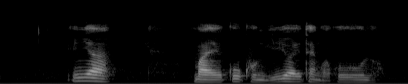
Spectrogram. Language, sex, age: South Ndebele, male, 23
